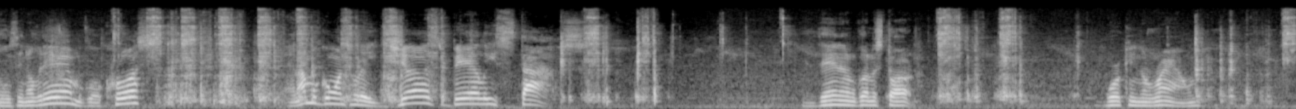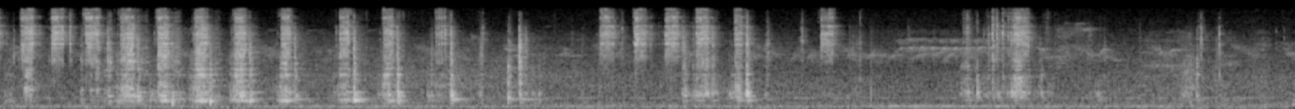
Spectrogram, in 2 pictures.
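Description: A ratchet wrench clicks as bolts are loosened.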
